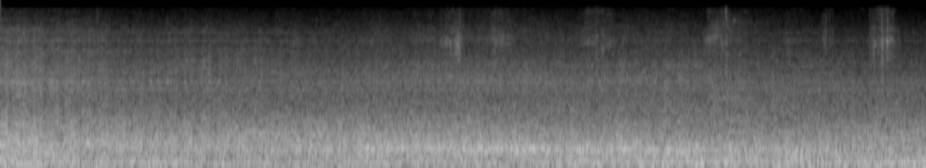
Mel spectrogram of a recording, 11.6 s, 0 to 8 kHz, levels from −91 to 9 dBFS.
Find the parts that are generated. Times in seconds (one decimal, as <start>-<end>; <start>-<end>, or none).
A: 0.0-0.8; 3.4-4.0; 8.4-9.1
